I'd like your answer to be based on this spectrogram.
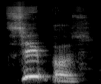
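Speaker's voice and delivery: high airy Russian meerkat squeak; Oleg meerkat voice. Retold or imitated. Streamer doing the meerkat advert voice for viewers. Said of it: "the meerkat".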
